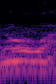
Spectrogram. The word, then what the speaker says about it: Norwine: Is that how you pronounce it? Norwine. Norwine. I saw it's W-I-N-E. Just think no beer, whiskey, nor wine.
